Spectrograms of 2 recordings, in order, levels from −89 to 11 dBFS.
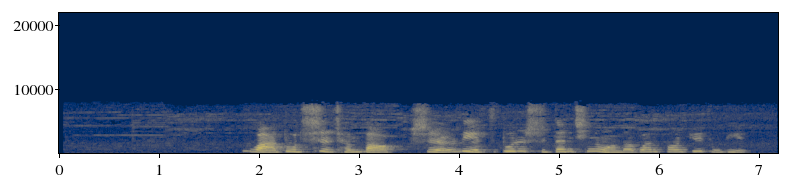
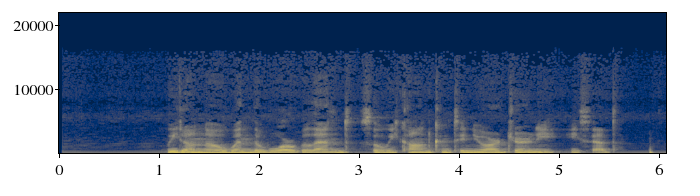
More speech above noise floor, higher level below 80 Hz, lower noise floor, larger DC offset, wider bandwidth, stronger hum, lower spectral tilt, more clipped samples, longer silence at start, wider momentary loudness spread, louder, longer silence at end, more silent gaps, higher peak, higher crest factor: about the same, 35 dB vs 35 dB; second, -74 dBFS vs -44 dBFS; first, -59 dBFS vs -50 dBFS; neither; second, 8.2 kHz vs 9.8 kHz; neither; second, -2.5 dB/octave vs -7.5 dB/octave; neither; first, 1.85 s vs 1.1 s; about the same, 14 LU vs 12 LU; second, -23 LUFS vs -16 LUFS; first, 0.35 s vs 0.1 s; neither; about the same, -4 dBFS vs -2 dBFS; first, 22 dB vs 14 dB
